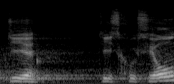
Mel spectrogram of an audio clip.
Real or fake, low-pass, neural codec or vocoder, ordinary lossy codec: fake; 14.4 kHz; vocoder, 48 kHz, 128 mel bands, Vocos; AAC, 96 kbps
